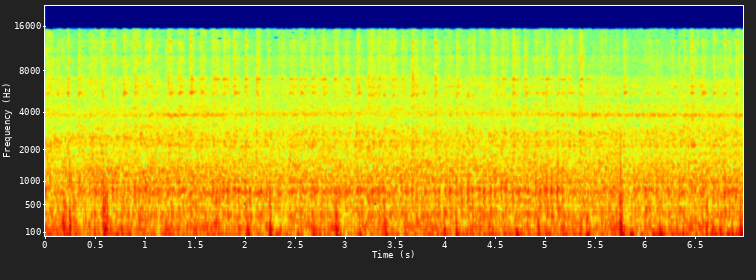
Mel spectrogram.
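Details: Ford F-150 Triton V8 idling with a rough hum and an irregular metallic rattle ticking through it.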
